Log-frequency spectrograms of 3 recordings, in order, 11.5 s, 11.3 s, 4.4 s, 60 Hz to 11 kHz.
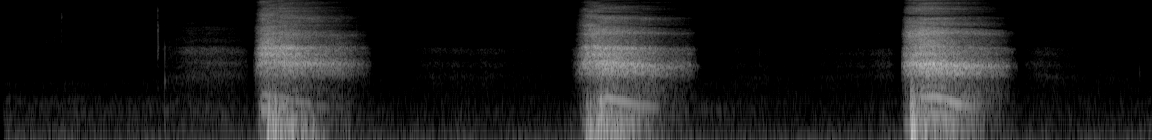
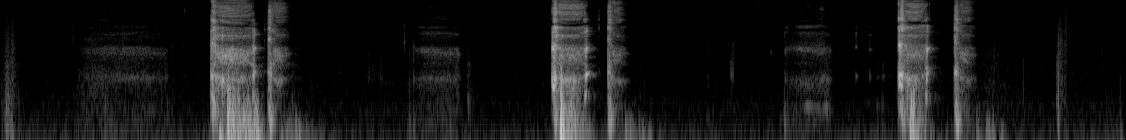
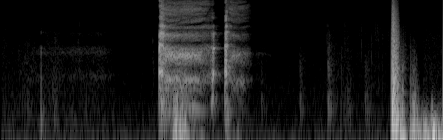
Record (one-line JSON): {"exhalation_length": "11.5 s", "exhalation_amplitude": 6433, "exhalation_signal_mean_std_ratio": 0.37, "three_cough_length": "11.3 s", "three_cough_amplitude": 9271, "three_cough_signal_mean_std_ratio": 0.24, "cough_length": "4.4 s", "cough_amplitude": 13181, "cough_signal_mean_std_ratio": 0.35, "survey_phase": "beta (2021-08-13 to 2022-03-07)", "age": "45-64", "gender": "Female", "wearing_mask": "No", "symptom_cough_any": true, "symptom_runny_or_blocked_nose": true, "symptom_fatigue": true, "symptom_fever_high_temperature": true, "symptom_onset": "7 days", "smoker_status": "Never smoked", "respiratory_condition_asthma": false, "respiratory_condition_other": false, "recruitment_source": "Test and Trace", "submission_delay": "1 day", "covid_test_result": "Positive", "covid_test_method": "RT-qPCR", "covid_ct_value": 18.8, "covid_ct_gene": "ORF1ab gene", "covid_ct_mean": 19.4, "covid_viral_load": "420000 copies/ml", "covid_viral_load_category": "Low viral load (10K-1M copies/ml)"}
